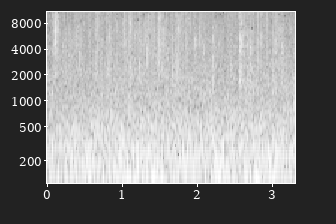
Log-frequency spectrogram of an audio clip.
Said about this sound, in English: A faint evening rain fell over Camp Patience. Back in Surratt's childhood home, the rain used to make a sharp sound as it hit the shipping container's roof. But here in the camp, it was a whispered admonition, a soft shh against the tattered tents.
